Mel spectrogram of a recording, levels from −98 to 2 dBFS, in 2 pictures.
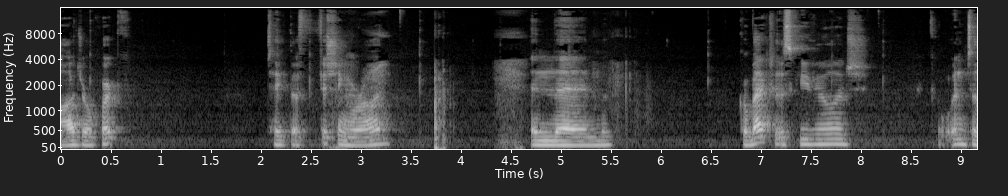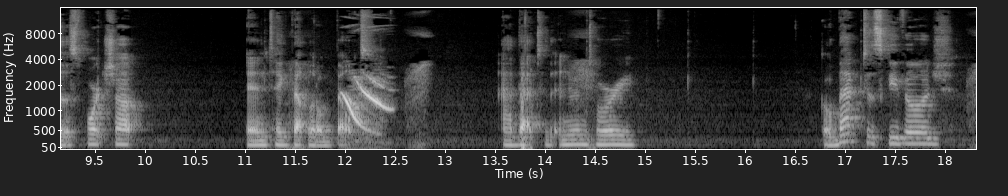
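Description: No technical faults can be heard anywhere in the audio.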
